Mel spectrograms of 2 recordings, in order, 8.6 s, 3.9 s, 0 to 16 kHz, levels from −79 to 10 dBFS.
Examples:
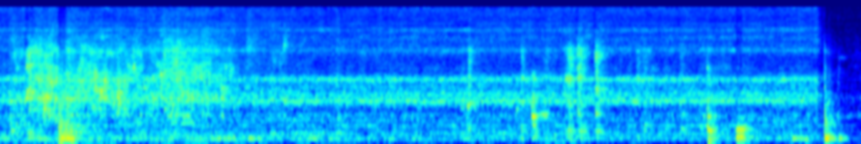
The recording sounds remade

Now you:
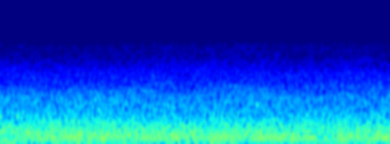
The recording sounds recorded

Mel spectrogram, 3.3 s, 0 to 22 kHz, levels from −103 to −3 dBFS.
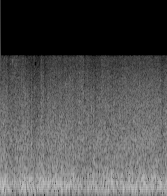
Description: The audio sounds recorded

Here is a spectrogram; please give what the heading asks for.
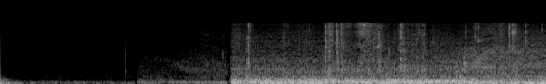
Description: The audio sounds recorded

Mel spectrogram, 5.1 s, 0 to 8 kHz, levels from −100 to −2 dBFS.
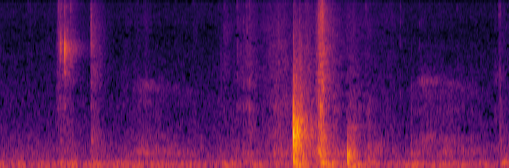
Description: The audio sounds recorded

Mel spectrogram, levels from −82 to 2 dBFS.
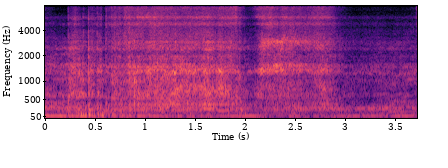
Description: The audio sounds remade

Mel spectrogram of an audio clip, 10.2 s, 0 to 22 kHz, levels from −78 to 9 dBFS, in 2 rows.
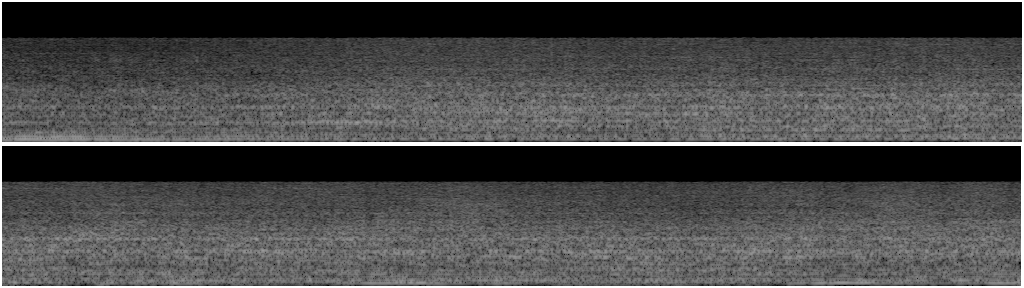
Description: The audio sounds remade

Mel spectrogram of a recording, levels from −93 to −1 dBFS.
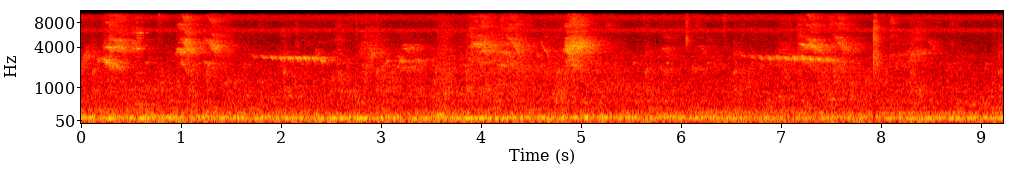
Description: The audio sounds recorded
